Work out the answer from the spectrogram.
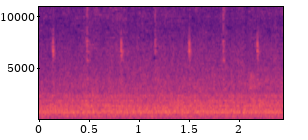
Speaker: It's definitely still there. Yeah, it sounds very tinny vibration.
